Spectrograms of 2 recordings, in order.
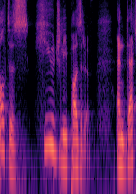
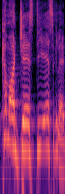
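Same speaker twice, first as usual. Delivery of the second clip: higher, punched-out imitation of urging; urgent mock prodding; 8 semitones higher, 4 dB louder than usual. Coach pushing employee to de-escalate, urgent imitation. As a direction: push them hard to step in. Acting coach pushing her mid role-play.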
